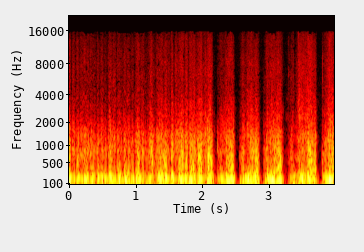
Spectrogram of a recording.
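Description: Fingertips of both hands scratch and rub aggressively on a black foam microphone windscreen, with the audio sped up 2x. It is a dense, muffled, low rumbling scrape with almost no bright content, continuous at first and then breaking into choppy bursts separated by brief silent gaps.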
